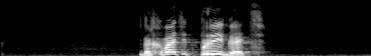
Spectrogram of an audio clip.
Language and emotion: Russian, angry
